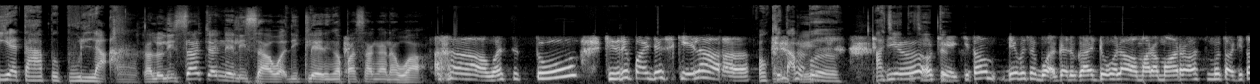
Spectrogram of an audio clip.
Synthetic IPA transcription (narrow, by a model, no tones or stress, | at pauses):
iat̪aːpəpula̰ʔkalolisat͡ʃanəlisaːwaʔdiklɛdəŋanpasaŋanawa̰ʔamasət̪ut͡ʃit̪əɾipaɲd͡ʒaŋsi̥kiʔ̪̚lahoket̪apəadiəokekit̪adiəbat͡ʃabuat̪̚ɡadoɡadohlamaɾahmaɾahsəmut̪ɔkit̪a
